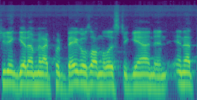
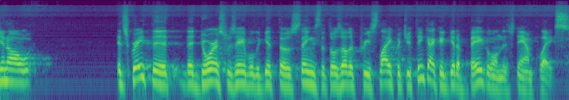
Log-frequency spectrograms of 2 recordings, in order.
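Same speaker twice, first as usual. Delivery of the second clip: ordinary delivery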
